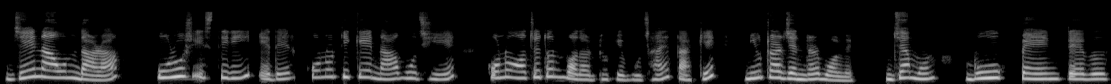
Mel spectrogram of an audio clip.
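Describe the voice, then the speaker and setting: High-voiced woman teaching grammar. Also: dry recording. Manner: measured, steady, list-like delivery. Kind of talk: instructional reading of word lists.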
